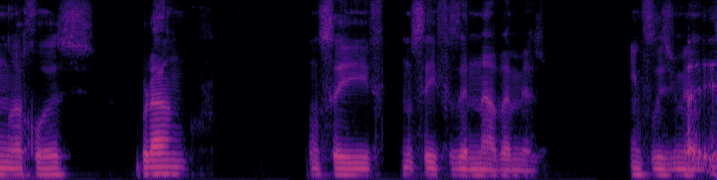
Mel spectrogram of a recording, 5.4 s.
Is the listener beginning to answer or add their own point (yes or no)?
yes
